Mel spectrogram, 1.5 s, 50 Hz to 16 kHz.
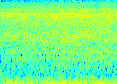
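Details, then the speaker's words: Honda K20 engine swapped into an MR2, just after its first-ever start in the garage: low, steady, even idle, nice and quiet, with no misses, knocks or ticks; normal idle. "All right, guys, this thing sounds good. Nice and quiet. All right, so we are started. It does start."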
